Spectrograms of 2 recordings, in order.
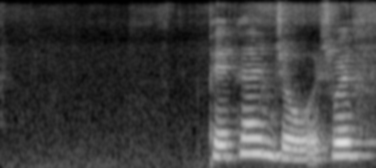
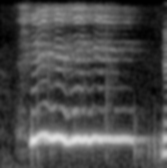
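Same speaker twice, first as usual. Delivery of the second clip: high squeaky giggle; giggling; 10 dB louder than usual. A narrator's reading. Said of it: "everyone giggled".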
